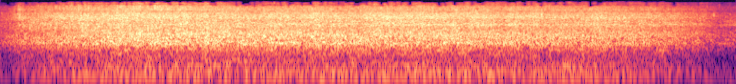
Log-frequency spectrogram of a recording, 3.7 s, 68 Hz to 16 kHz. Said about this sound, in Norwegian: Biler kjører på regnvåt asfalt. Vi er på E16 ved Sollihøgda hovedveien mellom Oslo og Utøya.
